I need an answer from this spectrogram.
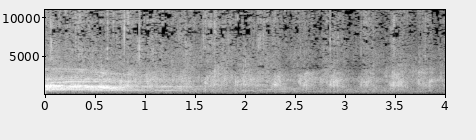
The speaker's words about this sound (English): Big round of applause, ladies and gentlemen.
